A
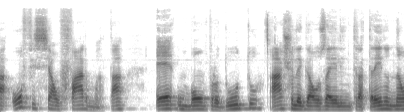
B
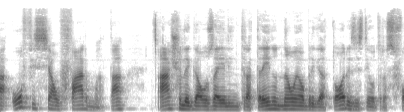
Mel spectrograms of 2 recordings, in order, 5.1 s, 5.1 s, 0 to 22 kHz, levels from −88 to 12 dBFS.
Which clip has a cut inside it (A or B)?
B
